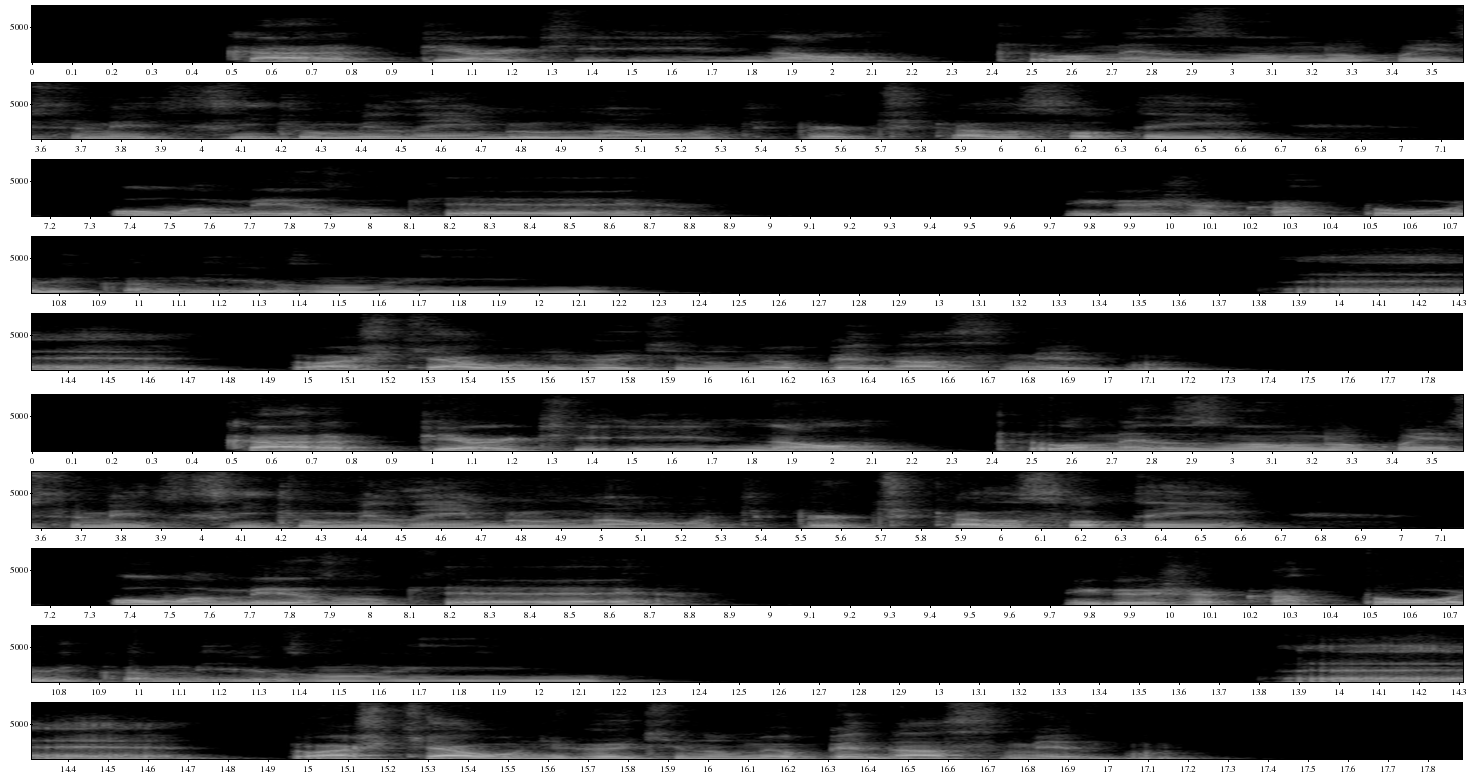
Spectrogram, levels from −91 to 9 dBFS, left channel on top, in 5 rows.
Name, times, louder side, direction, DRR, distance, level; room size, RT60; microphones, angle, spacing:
voice 1, 0.5-2.2 2.5-6.6 7.4-8.8 9.7-12.2 13.9-17.2, right 3 dB, 60° right, 0.7 m, -32 dB
5.3 x 2.5 x 2.7 m
head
